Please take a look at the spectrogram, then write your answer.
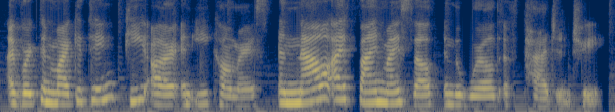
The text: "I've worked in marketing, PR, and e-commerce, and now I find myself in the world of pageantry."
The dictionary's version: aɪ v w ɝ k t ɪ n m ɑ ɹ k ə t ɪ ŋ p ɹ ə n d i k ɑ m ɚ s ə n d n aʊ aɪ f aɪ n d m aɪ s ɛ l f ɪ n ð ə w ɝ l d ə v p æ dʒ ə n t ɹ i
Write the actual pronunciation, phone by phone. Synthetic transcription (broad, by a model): aɪ v w ɝ k t ɪ n m ɑ ɹ k ə t ɪ ŋ p ɹ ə n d i k ɑ m ɚ s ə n n aʊ aɪ f aɪ n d m aɪ s ɛ l f ɪ n ð ə w ɝ l d ə v p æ dʒ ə n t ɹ i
